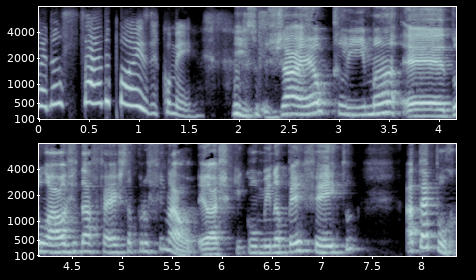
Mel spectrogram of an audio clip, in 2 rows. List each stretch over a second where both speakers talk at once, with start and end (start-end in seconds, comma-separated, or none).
none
